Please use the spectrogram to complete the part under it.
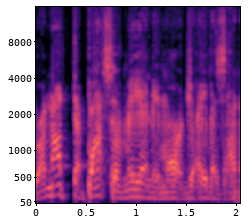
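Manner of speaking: deranged, crazed, unhinged insane voice. Recapping a story, voicing a character defying his boss, in an insane voice. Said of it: "That's my insane voice".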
